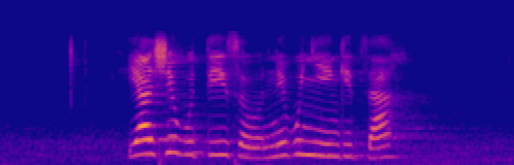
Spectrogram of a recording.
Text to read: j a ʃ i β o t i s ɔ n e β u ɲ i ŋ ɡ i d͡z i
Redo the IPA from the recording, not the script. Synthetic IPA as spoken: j a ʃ i β u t i s ɔ n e β u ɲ i ŋ ɡ i d͡z a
